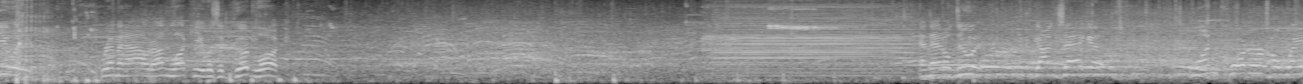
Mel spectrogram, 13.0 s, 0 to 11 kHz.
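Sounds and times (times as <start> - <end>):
crowd noise: 0.0 - 13.0
buzzing horn: 7.0 - 9.2.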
